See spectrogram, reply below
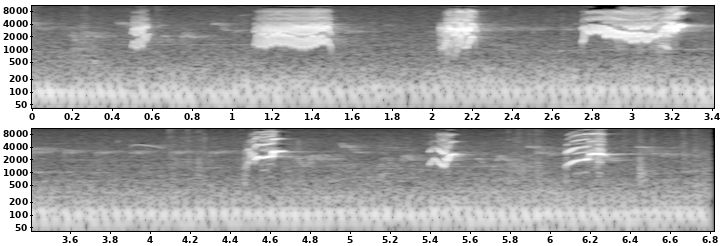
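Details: Javan myna, described as lively and able to talk, mixes four harsh, broad squawks with three sharp, rising whistled notes, a varied sequence spread over nearly seven seconds above a low hum.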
